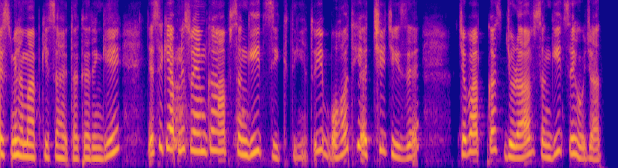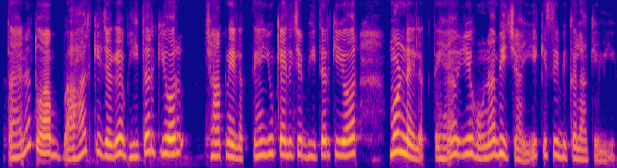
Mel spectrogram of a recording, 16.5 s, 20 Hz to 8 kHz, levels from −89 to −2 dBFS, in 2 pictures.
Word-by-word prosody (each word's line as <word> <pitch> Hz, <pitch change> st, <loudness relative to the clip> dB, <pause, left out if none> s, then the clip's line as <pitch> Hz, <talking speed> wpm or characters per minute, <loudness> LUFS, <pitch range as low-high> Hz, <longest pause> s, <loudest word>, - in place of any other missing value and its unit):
इसमें 255 Hz, -2 st, +6 dB
हम 230 Hz, -2 st, +4 dB
आपकी 220 Hz, 0 st, +1 dB
सहायता 205 Hz, -2 st, -1 dB
करेंगे, 200 Hz, -, 0 dB, 0.4 s
जैसे 405 Hz, -, +2 dB
कि 390 Hz, -, +4 dB
आपने 350 Hz, 0 st, +5 dB
स्वयं 325 Hz, -3 st, +4 dB
कहा 170 Hz, -, +1 dB
आप 165 Hz, -, 0 dB
संगीत 285 Hz, +2 st, +3 dB
सीखती 215 Hz, -1 st, -5 dB
हैं, 240 Hz, -, -12 dB
तो -, -, -5 dB
ये 345 Hz, -, +2 dB, 0.2 s
बहुत 330 Hz, -, -2 dB
ही -, -, +6 dB
अच्छी 395 Hz, -9 st, +2 dB
चीज़ 220 Hz, -9 st, -2 dB
है, 220 Hz, -, -2 dB, 0.6 s
जब 270 Hz, +2 st, +3 dB
आपका 320 Hz, +2 st, +2 dB
जुड़ाव 220 Hz, +3 st, +4 dB
संगीत 275 Hz, +3 st, -1 dB
से 275 Hz, -, +2 dB
हो 275 Hz, -, +1 dB
जाता -, -, -6 dB
है 215 Hz, +2 st, -3 dB
ना, 365 Hz, -, -3 dB
तो -, -, 0 dB
आप 290 Hz, -1 st, +2 dB
बाहर 250 Hz, -, -3 dB
की 310 Hz, -, -3 dB
जगह 245 Hz, +3 st, +3 dB
भीतर 225 Hz, +7 st, -1 dB
की 280 Hz, -, -1 dB
ओर 275 Hz, +2 st, +5 dB, 0.3 s
झाँकने 235 Hz, -1 st, 0 dB
लगते 190 Hz, +3 st, -7 dB
हैं, 245 Hz, -, -1 dB
यूँ 270 Hz, +2 st, -3 dB
कह 265 Hz, -, +3 dB
लीजिए 250 Hz, +2 st, -3 dB
भीतर 230 Hz, +2 st, -2 dB
की 255 Hz, -2 st, -2 dB
ओर 265 Hz, +3 st, +3 dB, 0.5 s
मुड़ने 290 Hz, -7 st, +5 dB
लगते 195 Hz, +1 st, -8 dB
हैं, 255 Hz, +8 st, -2 dB
ये 260 Hz, +2 st, -1 dB
होना 210 Hz, +6 st, -1 dB
भी 265 Hz, 0 st, +2 dB
चाहिए 175 Hz, +5 st, -6 dB
किसी 250 Hz, 0 st, -4 dB
भी 225 Hz, -, -5 dB
कला 185 Hz, -3 st, -4 dB
के -, -, -10 dB
लिए, 155 Hz, -1 st, -14 dB
250 Hz, 215 wpm, -21 LUFS, 215-285 Hz, 0.6 s, इसमें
